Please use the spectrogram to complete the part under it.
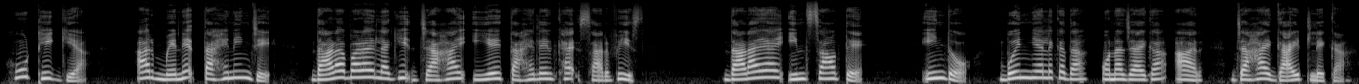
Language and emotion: Santali, neutral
